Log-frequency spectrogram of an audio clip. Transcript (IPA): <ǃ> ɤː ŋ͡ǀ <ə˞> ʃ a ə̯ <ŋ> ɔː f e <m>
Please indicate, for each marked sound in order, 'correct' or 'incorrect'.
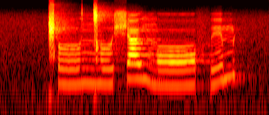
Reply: incorrect: ǁ, incorrect: ɤ, correct, correct

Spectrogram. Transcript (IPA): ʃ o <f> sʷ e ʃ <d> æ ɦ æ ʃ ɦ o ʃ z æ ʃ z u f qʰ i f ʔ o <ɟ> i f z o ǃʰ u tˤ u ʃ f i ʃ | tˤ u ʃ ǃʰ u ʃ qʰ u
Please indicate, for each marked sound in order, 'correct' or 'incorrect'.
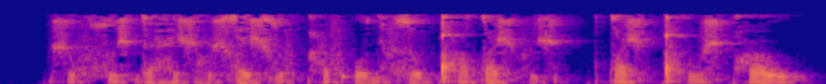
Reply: correct, correct, incorrect: d

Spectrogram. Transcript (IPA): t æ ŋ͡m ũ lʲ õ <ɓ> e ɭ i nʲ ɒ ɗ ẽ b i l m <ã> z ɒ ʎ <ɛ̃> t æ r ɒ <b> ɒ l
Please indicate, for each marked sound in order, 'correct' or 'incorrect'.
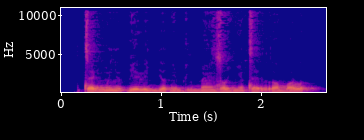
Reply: correct, incorrect: æ̃, incorrect: æ̃, incorrect: m

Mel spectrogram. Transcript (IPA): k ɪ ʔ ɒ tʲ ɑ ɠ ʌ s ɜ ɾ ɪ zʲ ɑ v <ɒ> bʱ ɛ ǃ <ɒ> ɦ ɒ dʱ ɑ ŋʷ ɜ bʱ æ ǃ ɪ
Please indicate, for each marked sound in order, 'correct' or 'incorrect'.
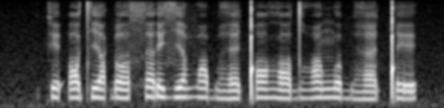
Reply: incorrect: ɑ, correct

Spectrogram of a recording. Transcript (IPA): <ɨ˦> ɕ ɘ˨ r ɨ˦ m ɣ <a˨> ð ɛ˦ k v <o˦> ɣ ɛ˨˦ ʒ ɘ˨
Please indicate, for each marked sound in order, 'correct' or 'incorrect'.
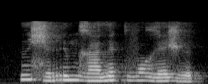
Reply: correct, correct, incorrect: ɔ˦

